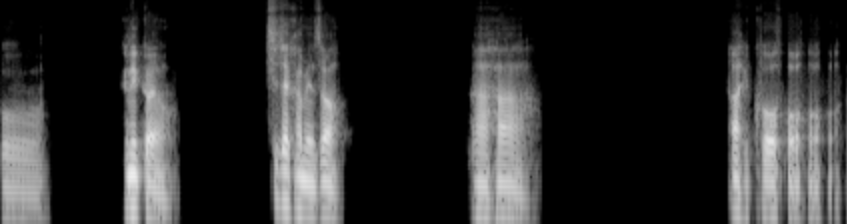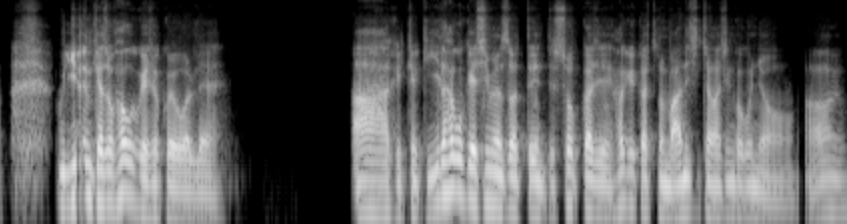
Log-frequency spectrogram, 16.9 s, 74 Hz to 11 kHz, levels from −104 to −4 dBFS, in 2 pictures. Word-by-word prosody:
어. 80 -3 -9 0.8
그러니까요. 80 - +2 0.9
시작하면서. 100 - +1 1.3
아하. 90 -6 -3 1.9
아이고 - - 0 1.3
일은 140 +4 +3
계속하고 130 +3 +4
계셨고요 95 -5 +2
원래. 75 -3 -2 1.3
아, 95 0 +2
그러니까 95 +2 -6
일하고 150 +8 +3
계시면서 120 -5 +2
또 105 - 0
인제 100 -3 -4
수업까지, 100 -6 0
학위까지 120 +7 -3
좀 95 - -1
많이 90 +4 +3
신청하신 95 -2 -4
거군요. 75 -9 -7
아유. 100 +3 -9
95 Hz, 225 characters per minute, -24 LUFS, 85-115 Hz, 1.9 s, 계속하고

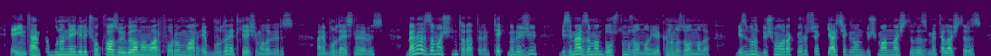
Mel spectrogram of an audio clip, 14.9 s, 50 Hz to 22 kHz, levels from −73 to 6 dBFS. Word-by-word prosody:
E, - - +7
internette 155 +5 +4
bununla 185 +2 +1
ilgili 185 0 +2
çok 180 -2 -4
fazla 180 -3 +6
uygulama 170 +1 +4
var, 165 0 +5
forum 160 +2 -5
var, 160 0 +3
e, 120 -3 -4
buradan 175 - -2
etkileşim 165 -8 -1
alabiliriz, 120 +9 -7 0.4
hani, 130 -3 -3
buradan 155 +1 -1
esinlenebiliriz. 135 - -5 0.3
Ben - - +7
her 270 -1 +6
zaman 235 +1 +1
şunun 215 0 -6
taraftarıyım. 130 - -4
Teknoloji 180 +8 -2 0.4
bizim 150 +11 -2
her 225 0 +10
zaman 195 +1 0
dostumuz 175 +1 -4
olmalı, 125 -6 -3
yakınımızda 155 +5 -4
olmalı. 115 -9 -5 0.4
Biz 170 +7 -3
bunu 205 -6 -3
düşman 195 +7 -2
olarak 190 -1 +1
görürsek 195 0 -5
gerçekten 170 +1 +3
onu 175 -2 -7
düşmanlaştırırız, 165 0 -2
metalaştırız 155 - -2
165 Hz, 155 wpm, -25 LUFS, 145-185 Hz, 0.4 s, her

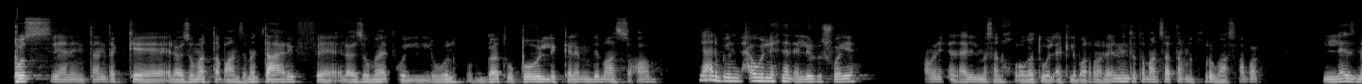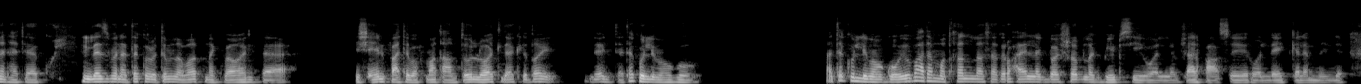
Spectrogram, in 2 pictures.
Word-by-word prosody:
بُص، 135 0 +5
يعني 110 -2 -2
أنتَ 110 +1 -6
عندك 115 0 -3 0.3
العزومات 110 +3 +1
طبعًا 105 0 -1
زي 105 - -5
ما 110 - 0
أنتَ 115 0 +2
عارف 120 +2 +1
العزومات 105 +2 0
وال 100 -2 -3
والخروجات 105 +1 -1
وكل 120 +1 +3
الكلام 115 -1 -2
ده 120 - +1
مع 115 -2 0
الصحاب 115 +2 -5 0.4
يعني 195 - +5
بنحاول 160 0 +3
إن 155 - +5
إحنا 150 0 +2
نقلله 130 +1 +1
شوية، 130 +1 +1 0.7
بنحاول 115 0 -6
إن 115 - -5
إحنا 115 -2 -5
نقلل 110 +1 -1
مثلًا 110 -1 -3
الخروجات 105 +1 -3
والأكل 105 +1 -2
بره، 105 +1 -3
لإن 120 +7 0
أنتَ 135 -1 0
طبعًا 125 -1 -2
ساعة 125 0 -1
أمّا 115 -1 -3
تخرج 115 +2 -3
مع 100 - -1
أصحابك 115 +4 -7 0.6
لازمًا 125 0 +1
هتاكل، 105 0 -6 0.2
لازمًا 130 -1 +5
هتاكل 125 +3 0
وتملى 120 0 +1
بطنك 110 -2 -1
بقى 100 - +2
ما 105 - +2
هو - - +2
أنتَ 105 -2 -2 0.7
مش - - -1
هينفع 115 0 +3
تبقى 105 -1 +1
في 110 - -7
مطعم 105 -2 0
تقول 115 +2 +3
له 110 0 +6
هات 115 0 -2
لي 110 - +1
أكل 115 -1 -4
دايت 120 -2 -2 0.2
لأ 120 -3 -3
أنتَ 115 -3 -6
هتاكل 140 +9 +3
اللي 120 -3 +5
موجود. 105 -1 -1 1.3
هتاكل 90 - +1
اللي 145 -4 +6
موجود، 115 0 +4
وبعد 160 +2 +4
أمّا 140 -4 +2
تخلص 130 -1 -1
هتروح 125 +1 -1
قايل 120 +1 +3
لك 120 - +1
بقى 115 +1 0
اشرب 115 0 -1
لك 115 -1 0
بيبسي 105 -1 -2
والّا 95 -1 -3
مش 95 - -6
عارف 100 0 0
عصير 95 +2 -2
والّا 95 0 -4
إيه 95 - -1
الكلام 95 0 -5
من 95 0 -8
ده، 95 +1 -7
115 Hz, 195 wpm, -24 LUFS, 105-125 Hz, 1.3 s, له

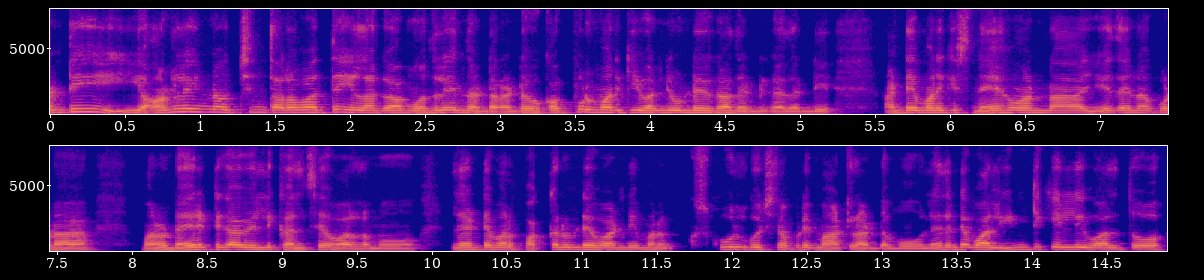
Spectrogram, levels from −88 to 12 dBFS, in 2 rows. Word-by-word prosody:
అంటే, 190 +7 -1 0.3
ఈ - - -3 0.2
ఆన్‌లైనొచ్చిన 205 -2 0
తర్వాతే 190 +1 +4
ఇలాగా 170 -2 +3
మొదలైందంటార? 155 -2 +2
అంటే, 155 +2 -1
ఒకప్పుడు 155 +7 0
మనకివన్నీ 175 -2 +2
ఉండేవి 170 -1 +2
గాదంట 145 -2 +2
గదండీ. 130 -1 -2 0.4
అంటే 155 +4 +3
మనకి 175 0 +1
స్నేహం 165 +4 0
అన్నా 165 -1 -1 0.3
ఏదైనా 165 0 -1
కూడా, 145 -1 +2 0.5
మనం 145 +2 +2
డైరెక్ట్‌గా 175 +3 +3
వెళ్లి 165 0 -3
కలిసేవాళ్ళము. 145 -3 -1 0.4
లేదంటే, 155 +2 0
మన 160 - +1
పక్కన 175 +5 -3
ఉండేవాడిని 160 -2 0
మనం 145 -1 -5 0.2
స్కూల్‌కొచ్చినప్పు‌డికి 170 -4 -5
మాట్లాడడము. 140 -3 -3
లేదంటే, 170 +4 -1
వాళ్ళింటికెళ్ళి 175 +3 -1
వాళ్ళతో 155 0 -1
165 Hz, 130 wpm, -20 LUFS, 150-175 Hz, 0.5 s, తర్వాతే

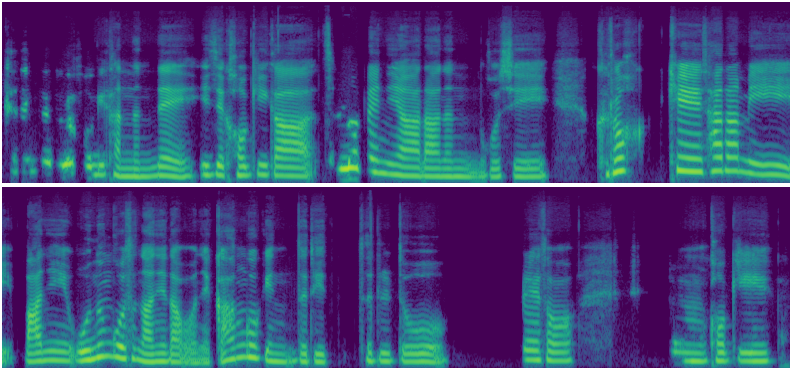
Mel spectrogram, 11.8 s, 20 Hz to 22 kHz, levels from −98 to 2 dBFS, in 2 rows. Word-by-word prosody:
그 - - -11
생각으로 440 - -1
거기 205 +2 -2
갔는데 180 -2 -1
이제 205 0 0
거기가 195 -2 0
슬로베니아라는 200 - +2
곳이 170 +1 -4 0.3
그렇게 285 +2 +3
사람이 245 -9 +1
많이 190 +3 +1
오는 215 +10 +3
곳은 240 -5 +2
아니다 165 -1 +2
보니까 75 - -3
한국인들이 180 -9 -1 0.2
들도 175 -1 -3 0.5
그래서 200 -2 -1 0.7
좀 185 -2 -3
거기 185 -1 -1
190 Hz, 280 characters per minute, -23 LUFS, 175-230 Hz, 0.7 s, 그렇게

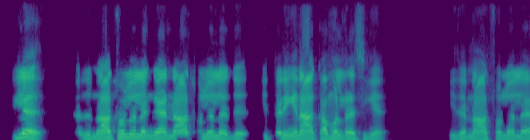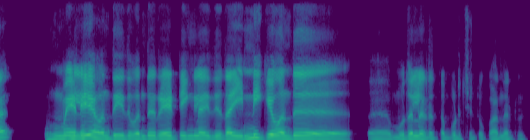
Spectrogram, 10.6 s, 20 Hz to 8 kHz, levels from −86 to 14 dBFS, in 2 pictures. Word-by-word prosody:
இல்ல 210 +3 +8 0.5
அது 130 +2 -4
நான் 185 +5 +5
சொல்லலங்க. 185 -4 +3 0.2
நான் 165 +4 +3
சொல்லல 175 -4 +1
அது. 115 -1 -3 0.2
இத்தனைக்கும் 160 +5 +2
நான் 155 +2 +4
கமல் 170 +3 0
ரசிகன். 130 -5 -5 0.7
இத 115 - -5
நான் 160 +4 0
சொல்லல. 150 -4 -2 0.6
உண்மையிலேயே 170 +5 +1
வந்து 160 +2 -4
இது 145 - -8
வந்து 150 +4 -5
ரேட்டிங்ல 160 0 -2
இது 140 - -6
தான் 160 -2 +2
இன்னைக்கும் 185 +2 0
வந்து 160 +1 -2 0.7
அ - - -12 0.3
முதல் 140 +3 -3
எடத்த 110 -1 -14
புடிச்சிட்டு 110 0 -17
உக்காந்துட்டு 100 -1 -12
இருக்கு. 90 - -24
155 Hz, 165 wpm, -22 LUFS, 135-170 Hz, 0.7 s, இல்ல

